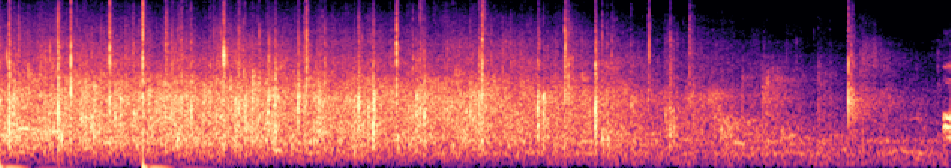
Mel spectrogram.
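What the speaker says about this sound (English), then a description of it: "Can we please give them a round of applause?" Warm round of applause from a school assembly audience at St Hilda's School for competition winners, steady and full at first, then thinning out with scattered individual claps near the end.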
